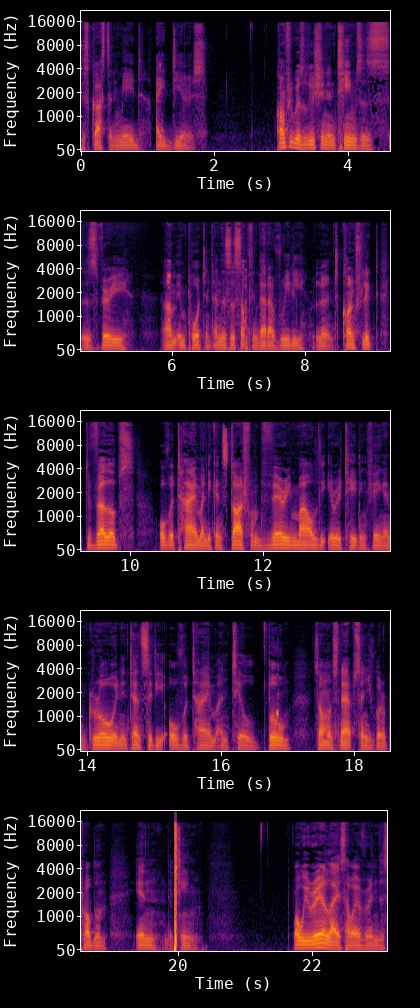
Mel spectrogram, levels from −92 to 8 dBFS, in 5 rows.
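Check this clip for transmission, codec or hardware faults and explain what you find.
The speech has one recurring fault: corrupt frame decoded, heard six times. It occurs at 1.15–1.22 s after "and made"; at 5.93–5.97 s between "teams is is very" and "important and this is"; at 7.01–7.11 s before "that I've really learned"; and at 13.39–13.44, 16.83–16.87 and 19.86–20.03 s. Damaged bits were played back as though valid, so misread gains and codes put energy at the wrong frequencies for roughly a frame or a few frames each time. This produces sharp squeaks and noise bursts, ranging from faint at 13.4 s to loudest at 20.0 s. Lost packets would instead leave gaps or smeared repeats, not this foreign energy.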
